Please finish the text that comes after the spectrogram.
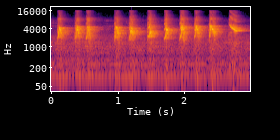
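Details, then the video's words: Young spotted Brown-throated sunbird chattering in the 'ngeriwik' style, a lure for attracting and tutoring sunbirds. A rapid, even run of about ten sharp high chips, the last note stretched into a thin falling whistle. "SUARA WICEH TROTOL NGERIWIK GACOR, PANCINGAN KOLIBRI KELAPA TROTOL"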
